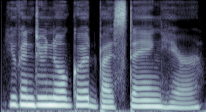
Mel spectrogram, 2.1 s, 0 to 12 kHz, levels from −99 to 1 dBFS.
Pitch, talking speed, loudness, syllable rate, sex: 190 Hz, 235 wpm, -14 LUFS, 4.6 syllables/s, female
